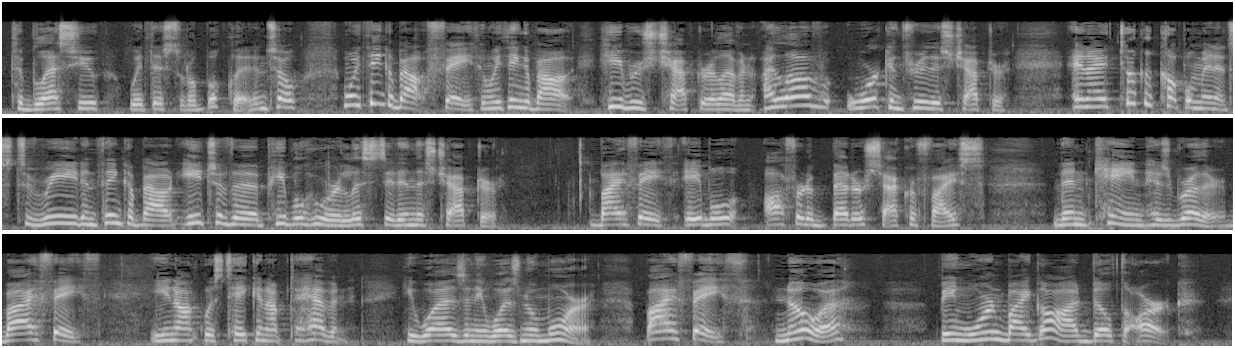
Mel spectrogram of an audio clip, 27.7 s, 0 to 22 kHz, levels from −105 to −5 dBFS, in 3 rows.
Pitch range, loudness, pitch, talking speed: 195-245 Hz, -28 LUFS, 210 Hz, 180 wpm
